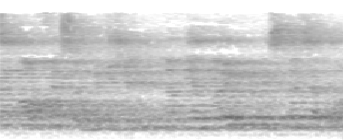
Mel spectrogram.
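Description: Speech only: a woman lecturing.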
